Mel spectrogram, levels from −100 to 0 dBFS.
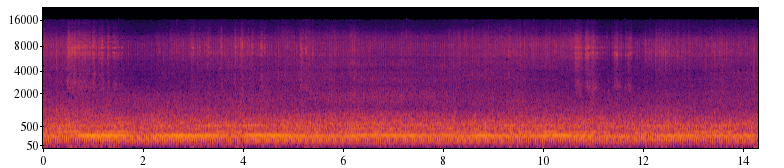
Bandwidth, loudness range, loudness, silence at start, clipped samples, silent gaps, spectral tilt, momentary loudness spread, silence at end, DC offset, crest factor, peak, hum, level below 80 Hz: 16.5 kHz; 2 LU; -32 LUFS; 0 s; under 0.1%; none; -5 dB/octave; 5 LU; 0 s; under 0.1%; 16 dB; -16 dBFS; none; -60 dBFS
